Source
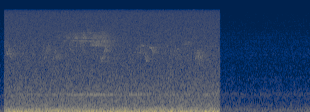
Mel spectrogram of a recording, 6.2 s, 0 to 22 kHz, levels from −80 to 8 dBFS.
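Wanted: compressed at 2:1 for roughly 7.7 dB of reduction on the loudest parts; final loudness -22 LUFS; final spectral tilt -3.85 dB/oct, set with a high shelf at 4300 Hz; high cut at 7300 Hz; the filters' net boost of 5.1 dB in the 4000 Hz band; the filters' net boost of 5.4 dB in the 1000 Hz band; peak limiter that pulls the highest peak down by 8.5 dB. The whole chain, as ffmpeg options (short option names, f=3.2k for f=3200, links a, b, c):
-af "lowpass=7.3k,equalizer=f=1k:t=o:g=6.5,equalizer=f=4k:t=o:g=4.5,highshelf=f=4.3k:g=3.5,acompressor=threshold=-34dB:ratio=2,volume=18.5dB,alimiter=limit=-10dB:level=0:latency=1"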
